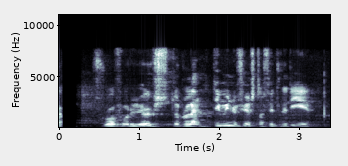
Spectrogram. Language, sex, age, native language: Icelandic, male, 13, Icelandic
